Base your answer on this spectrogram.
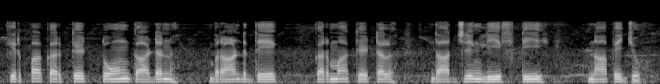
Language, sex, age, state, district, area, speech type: Punjabi, male, 30-45, Punjab, Pathankot, rural, read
